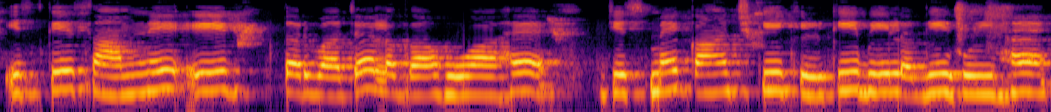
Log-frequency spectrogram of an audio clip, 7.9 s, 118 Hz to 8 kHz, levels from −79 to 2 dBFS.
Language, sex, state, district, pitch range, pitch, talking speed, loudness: Hindi, female, Rajasthan, Jaipur, 235-265 Hz, 250 Hz, 115 wpm, -11 LUFS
